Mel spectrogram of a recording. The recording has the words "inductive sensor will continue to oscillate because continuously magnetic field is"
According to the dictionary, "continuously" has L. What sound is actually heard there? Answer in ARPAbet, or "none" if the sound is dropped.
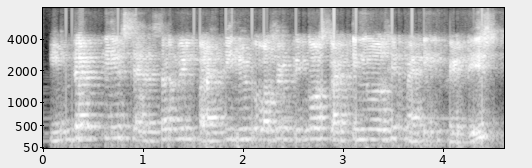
none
